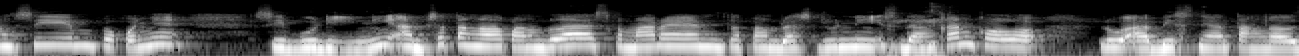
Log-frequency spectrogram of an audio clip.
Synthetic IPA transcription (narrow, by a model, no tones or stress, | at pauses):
ŋsɪmpokoɲa | sibudiːniabisat̪aŋɡalapanbəlaskəmaɾɛnlapanbəlasd͡ʒunisədaŋkankalo | luabisɲat̪aŋɡal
